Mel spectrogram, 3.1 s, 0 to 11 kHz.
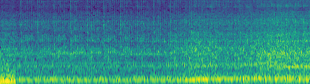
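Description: A Ford 6.0 Powerstroke diesel engine idles in a white dually pickup, giving a steady, close, low rumble that holds an even tone with no revving.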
